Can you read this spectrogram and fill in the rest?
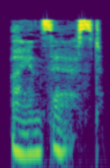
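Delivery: soft unvoiced whisper; whispered insist. Emmeline leaving Jack, whispering sarcastically. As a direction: hiss it under the breath. Emmeline's curt exit line.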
